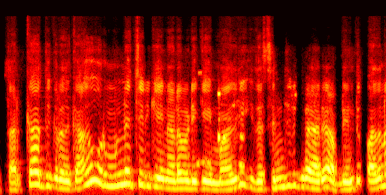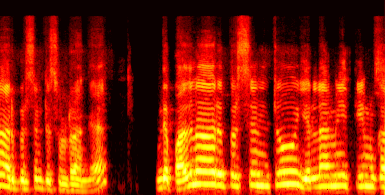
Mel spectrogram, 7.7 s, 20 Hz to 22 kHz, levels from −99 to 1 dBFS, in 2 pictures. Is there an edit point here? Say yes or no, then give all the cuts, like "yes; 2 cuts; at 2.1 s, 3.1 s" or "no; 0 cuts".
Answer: no; 0 cuts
